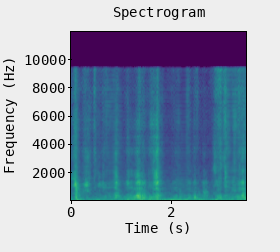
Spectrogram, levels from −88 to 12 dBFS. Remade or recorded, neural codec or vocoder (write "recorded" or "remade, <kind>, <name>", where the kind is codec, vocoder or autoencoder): remade, vocoder, Vocos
